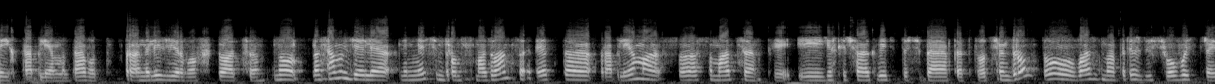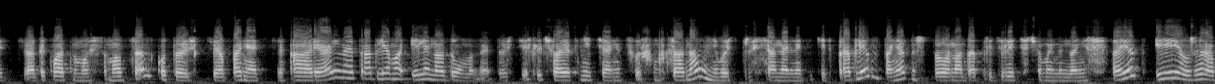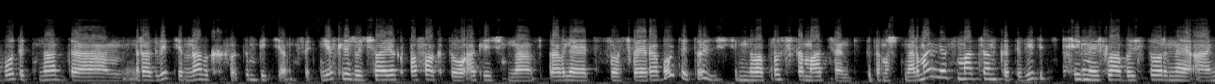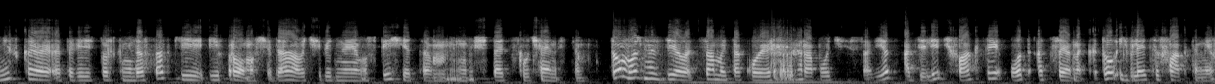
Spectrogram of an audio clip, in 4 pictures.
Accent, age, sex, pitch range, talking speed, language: native, 20-39, female, 185-220 Hz, 160 wpm, Russian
